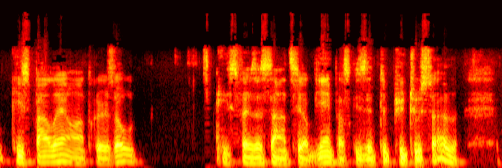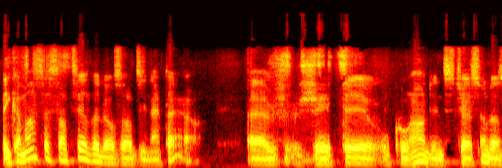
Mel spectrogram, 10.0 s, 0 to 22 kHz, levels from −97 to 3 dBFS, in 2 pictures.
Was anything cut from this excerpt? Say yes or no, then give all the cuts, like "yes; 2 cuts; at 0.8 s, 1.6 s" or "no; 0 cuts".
no; 0 cuts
